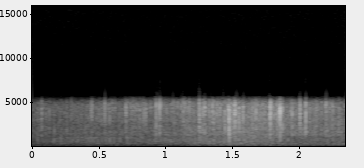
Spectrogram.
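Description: A bicycle riding past on an asphalt road: a soft tyre hiss that slowly grows louder, with scattered light clicks and ticks, most of them a little past the middle.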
